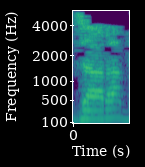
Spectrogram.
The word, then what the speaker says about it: Zahra: Okay, and is there a name like Zahra, Z-A-R-A? – It's Zahra, but people pronounce the name and altered it from time to time, and they pronounce it Zahra, but it's Zahra, the proper pronunciation, Z-A-H-R-A, and it means flower and flourishing, and it was a title given to Sayyida Fatima, radiallahu anha.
